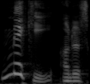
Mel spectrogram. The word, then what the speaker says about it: Mickey: After that, we have Mickey pronounced just like the mouse, but without the capitalism.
